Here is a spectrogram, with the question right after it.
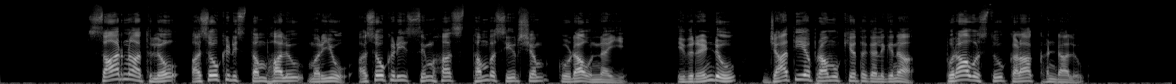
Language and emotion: Telugu, neutral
